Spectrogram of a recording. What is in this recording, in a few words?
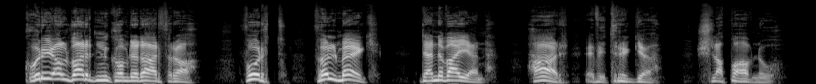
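dub, Norwegian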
